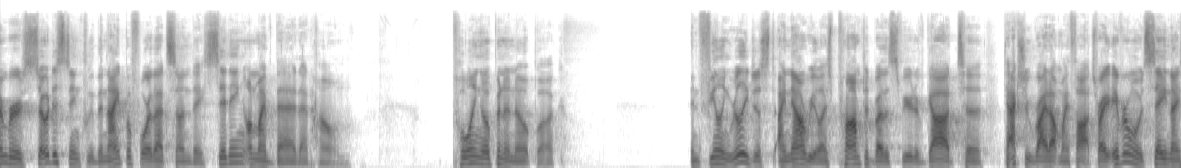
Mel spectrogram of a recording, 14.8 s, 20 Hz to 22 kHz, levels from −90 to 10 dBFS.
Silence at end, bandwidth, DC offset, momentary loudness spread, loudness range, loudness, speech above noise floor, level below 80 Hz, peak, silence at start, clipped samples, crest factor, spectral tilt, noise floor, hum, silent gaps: 0 s; 16 kHz; under 0.1%; 12 LU; 8 LU; -26 LUFS; 54 dB; -72 dBFS; -6 dBFS; 0 s; under 0.1%; 22 dB; -3.5 dB/octave; -81 dBFS; none; none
